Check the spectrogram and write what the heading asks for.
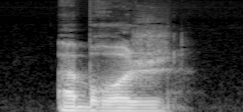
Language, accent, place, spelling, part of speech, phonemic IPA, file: French, France, Lyon, abroge, verb, /a.bʁɔʒ/, LL-Q150 (fra)-abroge.wav
- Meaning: inflection of abroger: 1. first/third-person singular present indicative/subjunctive 2. second-person singular imperative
